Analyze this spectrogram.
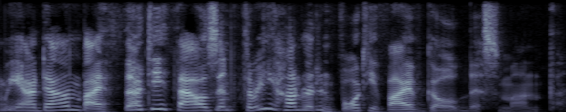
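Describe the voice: Putting on a character voice, a man speaks at a moderate pace in a high, shrill voice.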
